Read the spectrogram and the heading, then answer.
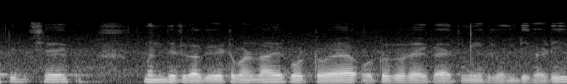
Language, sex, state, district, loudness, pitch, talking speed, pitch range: Hindi, male, Uttar Pradesh, Shamli, -16 LUFS, 100 Hz, 180 wpm, 95-105 Hz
